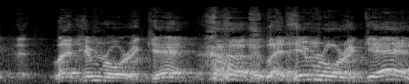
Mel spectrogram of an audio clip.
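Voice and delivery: imitating the Duke. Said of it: "make the Duke say".

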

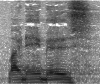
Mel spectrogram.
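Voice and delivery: bold superhero introduction; heroic superhero. Shown as a demonstration. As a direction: announce yourself like a hero. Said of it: "Practice your superhero voice".

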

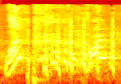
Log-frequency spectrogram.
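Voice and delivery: high, loud comic disbelief; astonished yelp, laughing between the words; retold astonishment. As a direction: squawk it in mock bewilderment. Retold astonishment at celebrity hug.

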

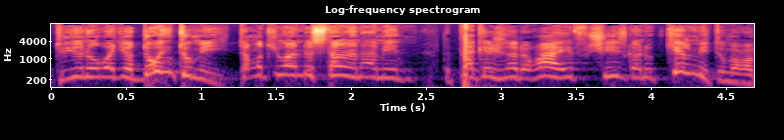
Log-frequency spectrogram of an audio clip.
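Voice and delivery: high, pleading panicked husband; a husband who forgot the anniversary, pleading on the phone; upset customer. Retold or imitated.

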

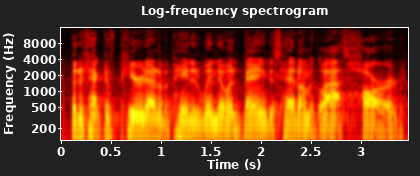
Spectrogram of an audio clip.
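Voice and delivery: usual speaking voice

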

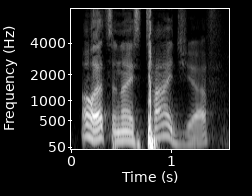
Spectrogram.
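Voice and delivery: loud, high mock-sweet jab; sarcastic compliment. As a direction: fake praise with a sarcastic bite. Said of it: "the great thing about sarcasm is".

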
